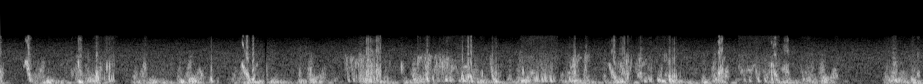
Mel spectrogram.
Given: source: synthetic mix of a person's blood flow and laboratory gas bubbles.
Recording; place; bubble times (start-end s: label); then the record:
Doppler ultrasound of blood flow; precordium
0.00-0.04 s: bubbles
0.23-0.40 s: bubbles
0.70-0.84 s: bubbles
0.92-1.18 s: bubbles
1.42-1.48 s: bubbles
2.08-2.17 s: bubbles
2.38-2.58 s: bubbles
3.44-3.92 s: bubbles
3.99-4.08 s: bubbles
4.17-4.77 s: bubbles
4.79-4.86 s: bubbles
4.88-5.02 s: bubbles
5.19-5.58 s: bubbles
5.65-5.92 s: bubbles
6.07-6.82 s: bubbles
7.13-7.27 s: bubbles
7.38-7.94 s: bubbles
8.01-8.18 s: bubbles
8.34-8.39 s: bubbles
8.82-9.21 s: bubbles
From the record:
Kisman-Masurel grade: 243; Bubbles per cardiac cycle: several, 3 to 8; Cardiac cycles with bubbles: 100%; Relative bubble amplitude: loud (0.450 to 0.775); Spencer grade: 3 (all of the cardiac periods contain showers or single bubble signals, but not dominating or overriding the cardiac motion signals); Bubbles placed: anywhere in the cardiac cycle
